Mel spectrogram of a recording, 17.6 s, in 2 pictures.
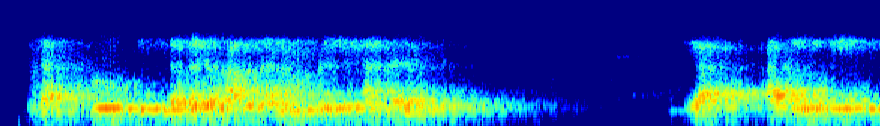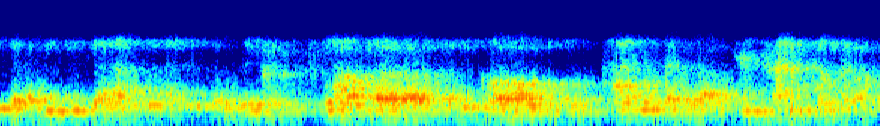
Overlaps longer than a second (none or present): none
